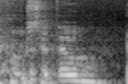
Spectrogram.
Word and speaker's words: Esposito: Esposito.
